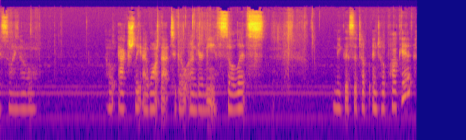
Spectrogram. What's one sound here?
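Paper rustles and scrapes as hands handle it.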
